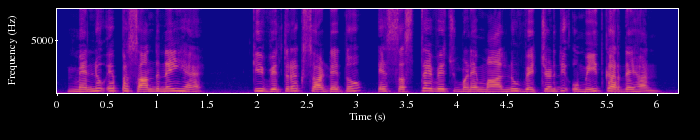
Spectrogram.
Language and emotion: Punjabi, disgusted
